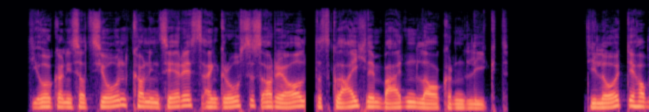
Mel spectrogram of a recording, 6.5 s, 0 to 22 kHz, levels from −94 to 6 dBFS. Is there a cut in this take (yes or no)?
yes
